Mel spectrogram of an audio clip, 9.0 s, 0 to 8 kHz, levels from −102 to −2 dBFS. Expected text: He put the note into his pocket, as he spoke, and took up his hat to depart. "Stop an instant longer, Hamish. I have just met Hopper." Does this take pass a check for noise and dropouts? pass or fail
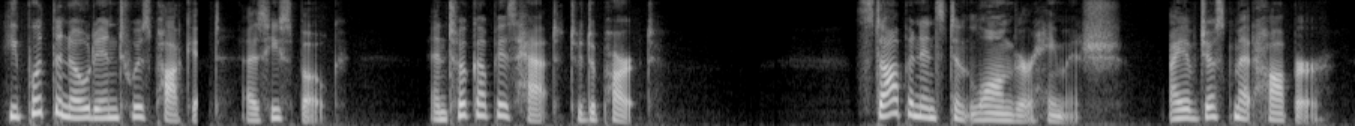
fail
